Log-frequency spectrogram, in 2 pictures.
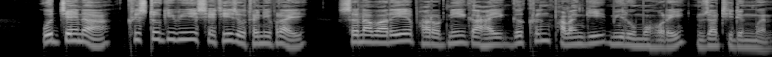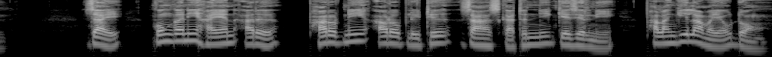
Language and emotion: Bodo, neutral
